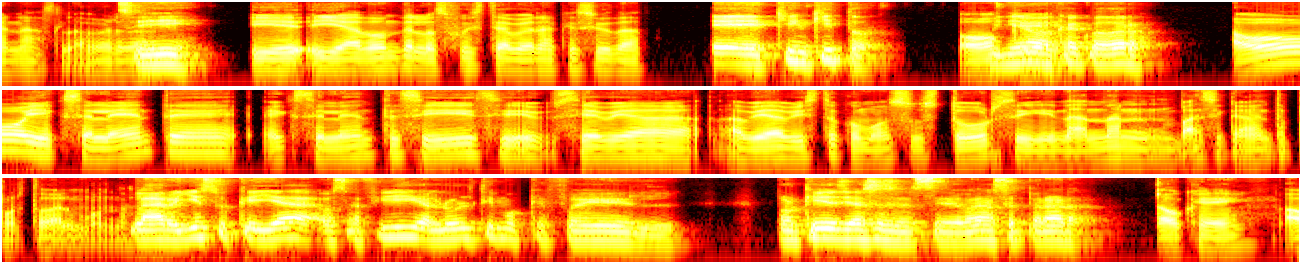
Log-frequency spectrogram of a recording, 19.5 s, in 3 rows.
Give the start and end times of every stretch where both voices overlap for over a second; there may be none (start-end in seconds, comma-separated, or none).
none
